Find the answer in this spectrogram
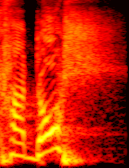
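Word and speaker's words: kadosh (קדוש): In other words, the word holy in Hebrew is pronounced kadosh.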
